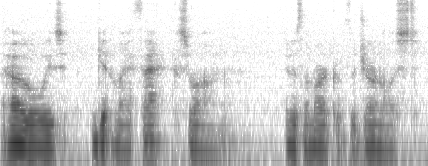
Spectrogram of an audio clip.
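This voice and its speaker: A man voicing a smooth, politely disdainful male journalist who talks insolently, in an audiobook reading. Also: sits low, fairly even intonation, normal speed, warm tone. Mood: mocking. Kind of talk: audiobook character voice.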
